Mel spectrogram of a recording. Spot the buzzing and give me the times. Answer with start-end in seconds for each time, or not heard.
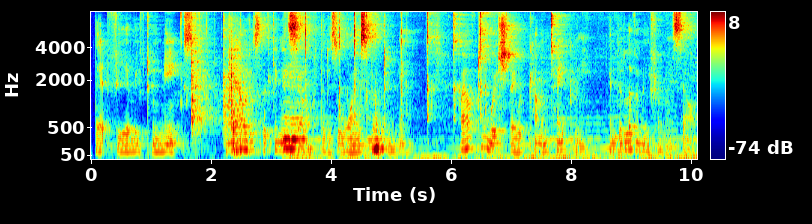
3.1-10.0.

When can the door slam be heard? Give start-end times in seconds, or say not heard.
1.6-2.9.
